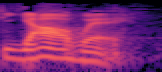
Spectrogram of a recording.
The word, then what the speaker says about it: Yahweh: The consensus now is that it's pronounced Yahweh.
